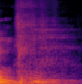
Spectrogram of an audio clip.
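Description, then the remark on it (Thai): A brief, low throaty hum or growl from a voice, lasting about a second and trailing off into a breathy exhale. “สรุปคุณนี่คือเสียงกรนหรือเสียงคำราม”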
